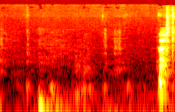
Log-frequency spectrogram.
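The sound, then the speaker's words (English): A dog gives a low, quiet growl that rumbles in short pulses for about a second, then lets out a single short, sharp bark. No one speaks. “Oh, no, now my dog's going to bark.”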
